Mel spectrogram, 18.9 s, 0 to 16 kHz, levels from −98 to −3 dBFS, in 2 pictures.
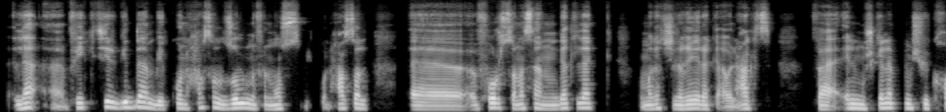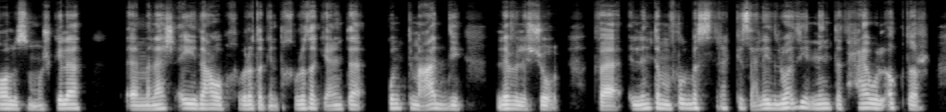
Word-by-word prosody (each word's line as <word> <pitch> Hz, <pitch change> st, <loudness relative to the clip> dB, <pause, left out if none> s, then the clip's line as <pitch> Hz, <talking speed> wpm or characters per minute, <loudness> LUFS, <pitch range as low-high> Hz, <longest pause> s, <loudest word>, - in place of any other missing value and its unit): لأ، 155 Hz, +5 st, 0 dB
في 155 Hz, -, 0 dB
كتير 175 Hz, +3 st, +1 dB
جدًا 170 Hz, +2 st, +2 dB
بيكون 125 Hz, +3 st, -2 dB
حصل 160 Hz, -1 st, -1 dB
ظلم 145 Hz, 0 st, +4 dB
في 125 Hz, -, -7 dB
النص، 125 Hz, +2 st, +3 dB
بيكون -, -, -16 dB
حصل 140 Hz, -1 st, +1 dB, 0.4 s
آآ، 110 Hz, 0 st, 0 dB
فرصة 150 Hz, +1 st, +2 dB
مثلًا 135 Hz, -3 st, +3 dB
جات 145 Hz, +1 st, -1 dB
لك 155 Hz, 0 st, +1 dB, 0.4 s
وما 120 Hz, -, -2 dB
جاتش 140 Hz, +1 st, -1 dB
لغيرك 125 Hz, 0 st, +1 dB
أو 95 Hz, -, -3 dB
العكس، 130 Hz, +7 st, -1 dB, 0.4 s
فالمشكلة 140 Hz, +5 st, +1 dB
مش 140 Hz, -1 st, -1 dB
فيك 135 Hz, -1 st, -4 dB
خالص، 130 Hz, -2 st, +2 dB
المشكلة 135 Hz, +4 st, 0 dB, 0.5 s
آآ، 120 Hz, -, +1 dB
مالهاش 125 Hz, +4 st, +1 dB
أي 140 Hz, -1 st, +2 dB
دعوة 130 Hz, -2 st, +2 dB
بخبرتك، 125 Hz, 0 st, -3 dB
أنت 110 Hz, -, -8 dB
خبرتك 135 Hz, +2 st, -1 dB
يعني 115 Hz, +2 st, -2 dB
أنت 125 Hz, 0 st, -1 dB, 0.2 s
كنت 140 Hz, -1 st, -3 dB
معدّي 125 Hz, 0 st, 0 dB, 0.4 s
level -, -, +3 dB
الشغل، 115 Hz, 0 st, +1 dB, 0.3 s
فاللي 115 Hz, +3 st, 0 dB
أنت 145 Hz, +2 st, -3 dB
المفروض 140 Hz, +1 st, 0 dB
بس 145 Hz, -1 st, +4 dB
تركز 145 Hz, -2 st, +2 dB
عليه 125 Hz, +6 st, -1 dB
دلوقتي 150 Hz, +5 st, +1 dB
إن 140 Hz, -, -3 dB
أنت 140 Hz, 0 st, -2 dB
تحاول 145 Hz, 0 st, -1 dB
أكتر، 150 Hz, -6 st, -3 dB
135 Hz, 160 wpm, -23 LUFS, 125-145 Hz, 0.5 s, ظلم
